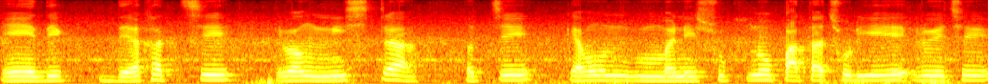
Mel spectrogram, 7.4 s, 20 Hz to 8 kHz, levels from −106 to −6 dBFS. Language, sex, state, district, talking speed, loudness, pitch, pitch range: Bengali, female, West Bengal, North 24 Parganas, 105 wpm, -17 LUFS, 165 Hz, 155-175 Hz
